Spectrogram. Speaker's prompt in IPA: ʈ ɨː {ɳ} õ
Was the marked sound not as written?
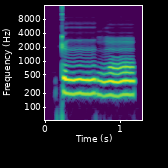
yes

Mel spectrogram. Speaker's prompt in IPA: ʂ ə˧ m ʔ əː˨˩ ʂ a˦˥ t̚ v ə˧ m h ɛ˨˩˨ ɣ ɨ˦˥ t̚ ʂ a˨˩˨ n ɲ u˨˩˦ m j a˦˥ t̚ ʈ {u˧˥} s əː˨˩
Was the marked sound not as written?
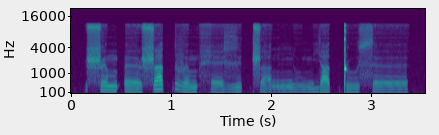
no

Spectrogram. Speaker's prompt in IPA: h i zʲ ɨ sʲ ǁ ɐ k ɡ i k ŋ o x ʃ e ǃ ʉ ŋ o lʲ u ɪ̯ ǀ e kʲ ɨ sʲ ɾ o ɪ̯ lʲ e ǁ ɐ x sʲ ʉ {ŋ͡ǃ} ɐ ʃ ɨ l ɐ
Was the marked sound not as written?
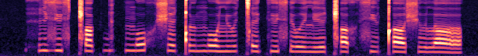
yes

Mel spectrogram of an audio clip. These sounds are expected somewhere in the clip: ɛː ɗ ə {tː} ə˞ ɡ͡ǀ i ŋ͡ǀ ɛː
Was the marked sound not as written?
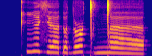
yes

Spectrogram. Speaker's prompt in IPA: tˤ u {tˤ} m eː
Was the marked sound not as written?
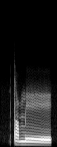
yes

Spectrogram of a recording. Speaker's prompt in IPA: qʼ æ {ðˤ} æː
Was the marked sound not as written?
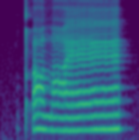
no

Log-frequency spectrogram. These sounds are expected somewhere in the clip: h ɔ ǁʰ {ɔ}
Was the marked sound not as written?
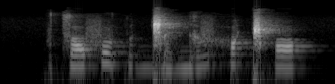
no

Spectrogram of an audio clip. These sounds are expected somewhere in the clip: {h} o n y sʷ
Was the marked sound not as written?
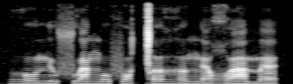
yes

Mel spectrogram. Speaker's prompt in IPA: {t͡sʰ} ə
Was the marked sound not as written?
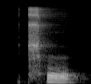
yes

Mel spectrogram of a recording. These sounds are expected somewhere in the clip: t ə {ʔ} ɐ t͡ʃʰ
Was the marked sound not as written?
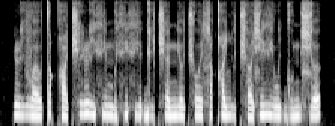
yes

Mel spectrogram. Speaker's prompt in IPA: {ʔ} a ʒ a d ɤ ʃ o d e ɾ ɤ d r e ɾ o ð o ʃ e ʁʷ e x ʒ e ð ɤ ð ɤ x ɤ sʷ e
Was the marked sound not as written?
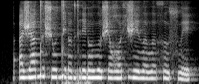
no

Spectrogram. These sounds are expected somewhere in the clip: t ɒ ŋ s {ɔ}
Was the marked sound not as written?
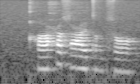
no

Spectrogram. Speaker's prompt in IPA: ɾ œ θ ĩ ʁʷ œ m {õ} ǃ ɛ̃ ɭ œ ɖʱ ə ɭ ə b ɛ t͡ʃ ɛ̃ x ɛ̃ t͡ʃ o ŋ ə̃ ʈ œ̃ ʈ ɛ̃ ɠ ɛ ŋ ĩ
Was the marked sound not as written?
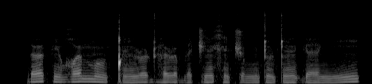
no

